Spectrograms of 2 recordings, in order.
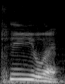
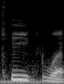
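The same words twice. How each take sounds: First: The name is said without a 'th' sound. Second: The name is said with a 'th' sound. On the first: The speaker calls it wrong. "not Keighley" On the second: The speaker calls it right. "like your Uncle Keith"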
